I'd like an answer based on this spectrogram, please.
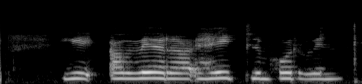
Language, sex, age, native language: Icelandic, male, 10, Icelandic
